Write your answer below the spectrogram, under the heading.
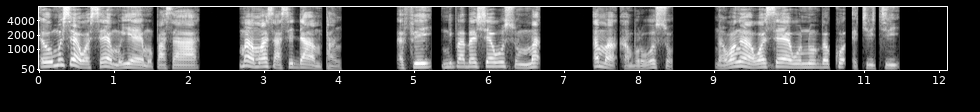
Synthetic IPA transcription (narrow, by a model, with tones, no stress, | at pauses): e˨wo˨mũ˦sɛ˦wɔ˨sɛː˦mʊ̃˨jɛ˦˨mʊ̃˨pʰa˨saː˦ | mãː˦˨mʊ̃˦a˦sa˨sɪ˦dã˦˨m̩˨pʰã̰˨n | æ˨fe˦˨i˨n̩˦nĩ˦pʰa˦bɛ˦ɕɛ˦wʊ˦sʊ˨m̩˦mã˦ | a˦mã˨ʔa̰˨bʊ˨ɾɪ˨wʊ˦sʊ̰˨ | nã˨wɔ̃˦na˨wɔ˦sɛː˦˨wʊ˦nʊ̃˦bɛ˦kʰɔ˦ʔæ˨t͡ɕʰi˦ɾi˦t͡ɕʰi˦ɾi˦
